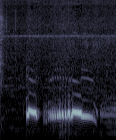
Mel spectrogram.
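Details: Spotted dove giving one close, clear coo phrase: a brief opening note, a pause, then a rolling, pulsing coo that slides lower and fades into a soft trailing tone.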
